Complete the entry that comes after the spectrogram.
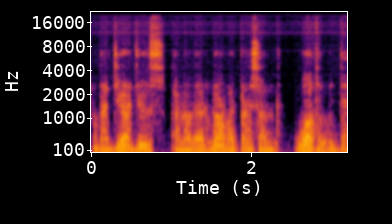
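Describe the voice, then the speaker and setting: A man speaks at a moderate pace with a dark, mellow tone. His voice is somewhat breathy. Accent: Colombian. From Colombia. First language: Spanish. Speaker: freelance video editor and vlogger. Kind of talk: casual vlog monologue to camera.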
